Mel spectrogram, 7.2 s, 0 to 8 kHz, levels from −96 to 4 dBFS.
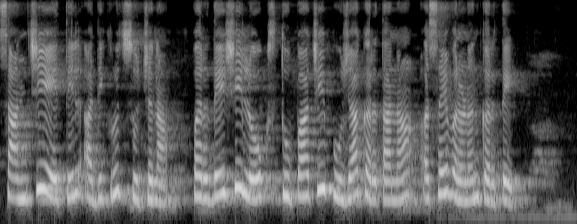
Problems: background sounds at intervals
